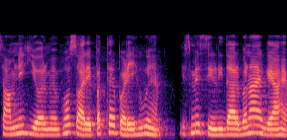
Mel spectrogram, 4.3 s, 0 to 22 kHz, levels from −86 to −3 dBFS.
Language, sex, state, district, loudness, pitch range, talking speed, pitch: Hindi, female, Bihar, Madhepura, -17 LUFS, 160-195 Hz, 210 wpm, 170 Hz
